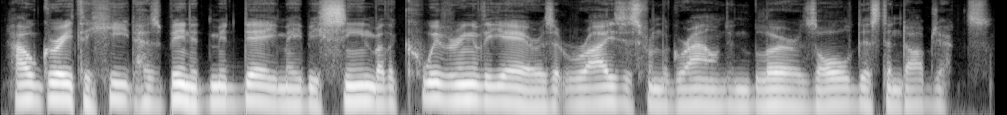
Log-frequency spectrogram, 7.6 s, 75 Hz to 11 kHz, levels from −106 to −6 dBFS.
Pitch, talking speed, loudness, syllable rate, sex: 125 Hz, 220 wpm, -19 LUFS, 4.6 syllables/s, male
